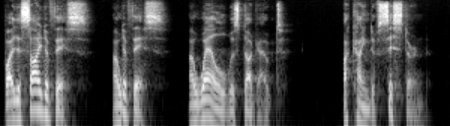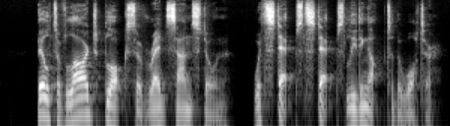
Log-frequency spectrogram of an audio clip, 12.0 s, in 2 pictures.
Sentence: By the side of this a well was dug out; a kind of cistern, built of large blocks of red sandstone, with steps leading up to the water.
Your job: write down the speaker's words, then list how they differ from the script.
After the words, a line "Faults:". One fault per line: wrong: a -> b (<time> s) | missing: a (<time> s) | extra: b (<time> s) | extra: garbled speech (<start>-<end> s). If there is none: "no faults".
By the side of this a of this a well was dug out; a kind of cistern, built of large blocks of red sandstone, with steps steps leading up to the water.
Faults:
extra: of this a (1.6 s)
extra: steps (10.1 s)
